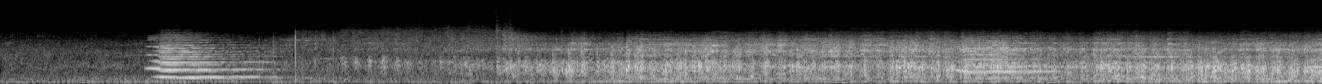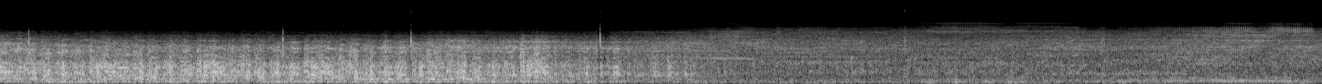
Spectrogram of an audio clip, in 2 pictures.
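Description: Mumbai suburban EMU local train sounding its horn in a loud blast about two seconds in and a shorter one near the tenth second, then running past with a steady rumble and clickety-clack of wheels over rail joints. The rumble falls away after about twenty seconds as the last coaches go by.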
